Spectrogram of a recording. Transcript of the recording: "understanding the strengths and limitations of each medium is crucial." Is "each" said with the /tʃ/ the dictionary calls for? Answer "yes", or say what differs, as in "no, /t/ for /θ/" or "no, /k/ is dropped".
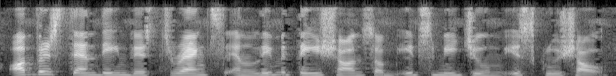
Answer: no, /s/ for /tʃ/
